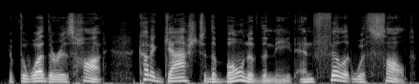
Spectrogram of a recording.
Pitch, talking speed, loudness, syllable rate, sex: 130 Hz, 270 wpm, -18 LUFS, 5.4 syllables/s, male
